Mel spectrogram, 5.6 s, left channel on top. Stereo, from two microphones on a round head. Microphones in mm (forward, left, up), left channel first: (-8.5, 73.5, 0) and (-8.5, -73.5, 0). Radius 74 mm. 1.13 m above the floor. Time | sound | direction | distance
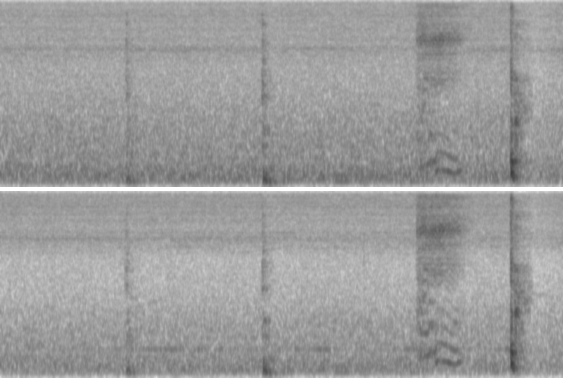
1.2 | an alarm clock | 10° left (ahead or behind) | 6.5 m
4.2 | breathing | 20° right (ahead or behind) | 0.6 m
